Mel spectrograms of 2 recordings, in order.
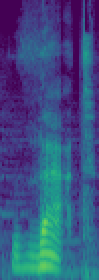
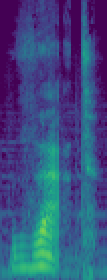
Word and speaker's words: that: that que significa eso la th se pronuncia como una d vibrante that that y usaremos la palabra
